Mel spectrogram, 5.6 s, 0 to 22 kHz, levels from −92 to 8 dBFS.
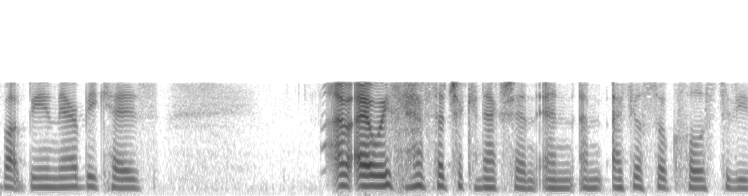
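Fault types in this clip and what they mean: No faults can be heard in this speech recording.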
